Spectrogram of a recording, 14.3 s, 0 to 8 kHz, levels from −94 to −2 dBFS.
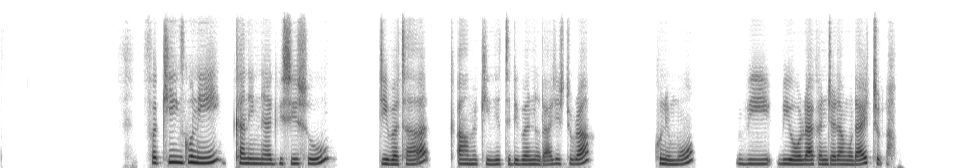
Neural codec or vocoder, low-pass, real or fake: codec, 16 kHz, 0.3 kbps, FocalCodec; 7.2 kHz; fake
